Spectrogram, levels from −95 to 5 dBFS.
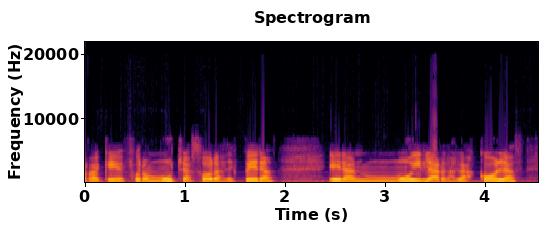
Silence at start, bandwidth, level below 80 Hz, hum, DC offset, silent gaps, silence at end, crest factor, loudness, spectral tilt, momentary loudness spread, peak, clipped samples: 0 s; 7.4 kHz; -48 dBFS; none; under 0.1%; none; 0.2 s; 12 dB; -18 LUFS; -7 dB/octave; 6 LU; -6 dBFS; under 0.1%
